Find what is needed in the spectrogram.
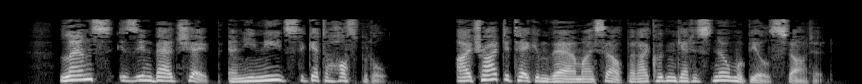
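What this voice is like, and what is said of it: Clipped British accent. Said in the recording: “said in her clipped British accent.”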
